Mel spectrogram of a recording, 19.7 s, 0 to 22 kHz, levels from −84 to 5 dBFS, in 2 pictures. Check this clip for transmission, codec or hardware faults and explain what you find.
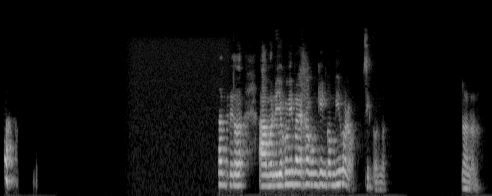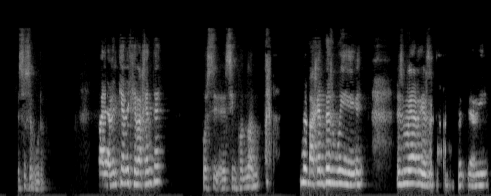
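One fault stands out in this speech clip. Digital radio blending to analogue occurs from 2.42 to 4.74 s: the receiver lost its digital stream and cross-faded, over 220 ms at each end, to the same station's FM signal, then blended back. During that stretch the level drops by about 1 dB, and a faint hiss sits well beneath the speech until the digital audio returns.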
